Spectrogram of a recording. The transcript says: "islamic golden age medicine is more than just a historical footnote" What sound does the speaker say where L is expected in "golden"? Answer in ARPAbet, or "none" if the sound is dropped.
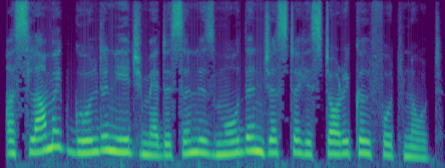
L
